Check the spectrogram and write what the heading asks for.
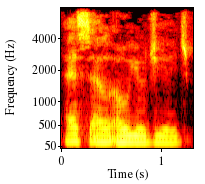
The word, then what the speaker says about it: slough: The O-U-G-H becomes uff, and then S-L-O-U-G-H becomes slough. It's pronounced differently.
